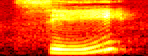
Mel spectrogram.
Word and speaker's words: sie: The next letter combination is IE, which is simply pronounced like E. For this letter combination, we have the example of the word see, which means you.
